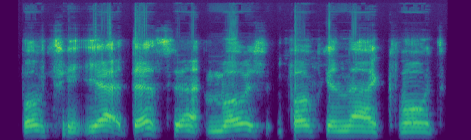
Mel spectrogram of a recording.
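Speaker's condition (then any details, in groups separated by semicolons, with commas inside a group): ALS; struggles to form sentences while speaking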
